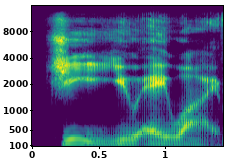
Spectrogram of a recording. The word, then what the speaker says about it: Guay: If you'd like to leave feedback or have any questions, feel free to reach out to our producer, Julius Guay, that's Guay, pronounced Guay on LinkedIn.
